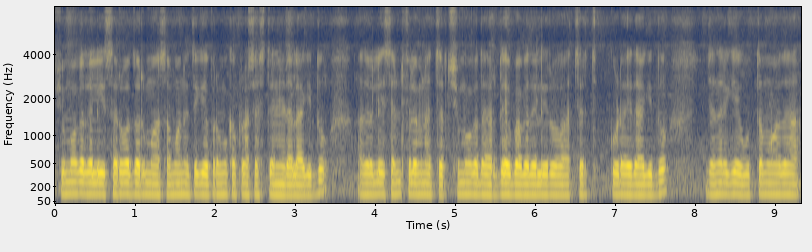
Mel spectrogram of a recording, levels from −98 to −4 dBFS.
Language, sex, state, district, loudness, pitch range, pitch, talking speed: Kannada, male, Karnataka, Shimoga, -16 LUFS, 115-125 Hz, 120 Hz, 120 wpm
